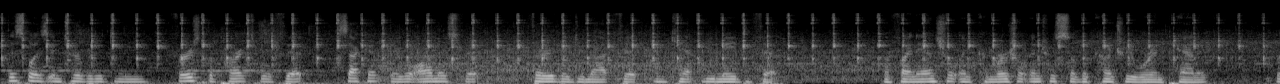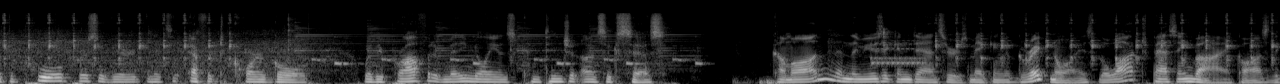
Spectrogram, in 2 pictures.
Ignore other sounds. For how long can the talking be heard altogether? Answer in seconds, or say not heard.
23 s.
